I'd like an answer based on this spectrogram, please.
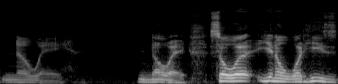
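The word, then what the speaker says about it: Noé: Noah. I heard him pronouncing it no way.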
